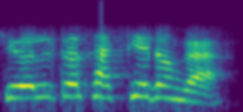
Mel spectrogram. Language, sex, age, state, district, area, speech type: Odia, female, 60+, Odisha, Gajapati, rural, conversation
